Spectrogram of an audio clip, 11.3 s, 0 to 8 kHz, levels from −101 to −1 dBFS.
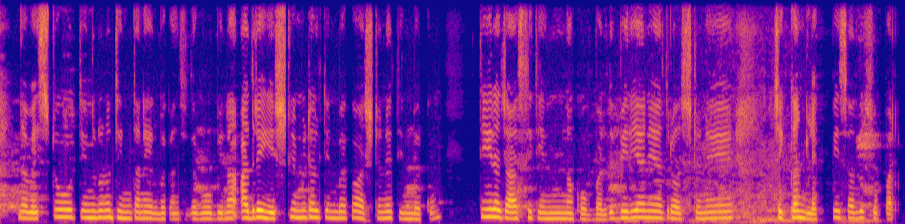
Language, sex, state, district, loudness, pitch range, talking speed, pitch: Kannada, male, Karnataka, Mysore, -20 LUFS, 205-245 Hz, 130 wpm, 225 Hz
